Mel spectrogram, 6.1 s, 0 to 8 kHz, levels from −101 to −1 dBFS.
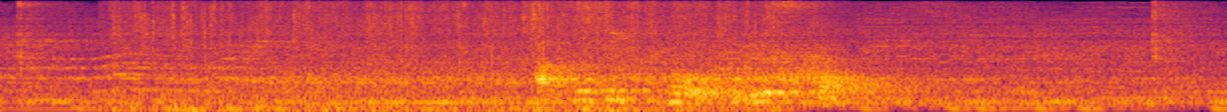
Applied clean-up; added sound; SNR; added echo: none; Crumpling, crinkling; 8 dB; reverberation time 1.2 s.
